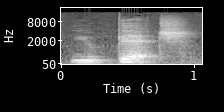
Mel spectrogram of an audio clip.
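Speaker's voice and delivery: loud mock insult, punched out; playful insult, loud. Speaker addressing his younger self, loud teasing jab. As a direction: call your younger self out loudly. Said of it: "I would say two words".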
